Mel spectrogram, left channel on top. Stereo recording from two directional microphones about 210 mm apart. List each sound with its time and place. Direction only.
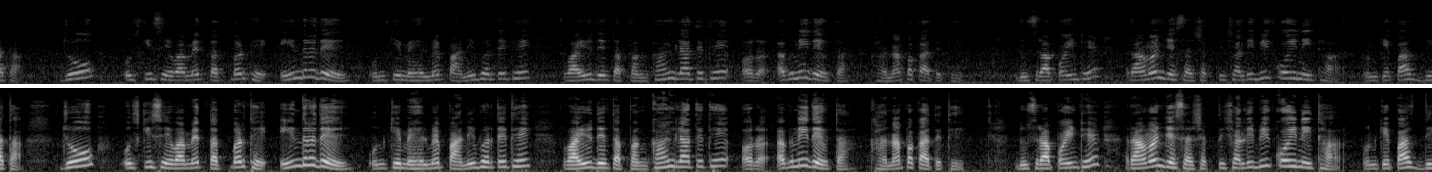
0.7 s a woman's voice: 45° right (ahead or behind); by 7.5 s 30° right (ahead or behind)
7.5 s speech: 45° right (ahead or behind)
10.3 s speech: 45° right (ahead or behind)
